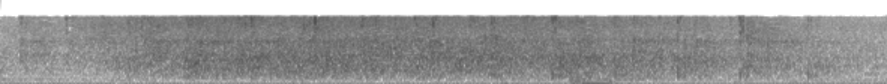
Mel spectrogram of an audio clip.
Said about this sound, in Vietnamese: Nếu vì thấy việc làm đó có thể khắc phục vượt qua được đó, thì hãy dâng cao tràng pháo tay để cam kết.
